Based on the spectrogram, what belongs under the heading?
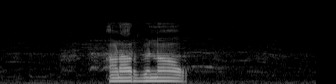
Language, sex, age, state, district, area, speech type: Santali, male, 30-45, West Bengal, Jhargram, rural, spontaneous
